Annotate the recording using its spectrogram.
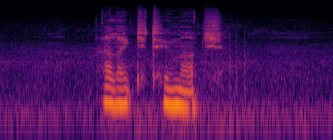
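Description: A woman speaks in a worried voice, close by.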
